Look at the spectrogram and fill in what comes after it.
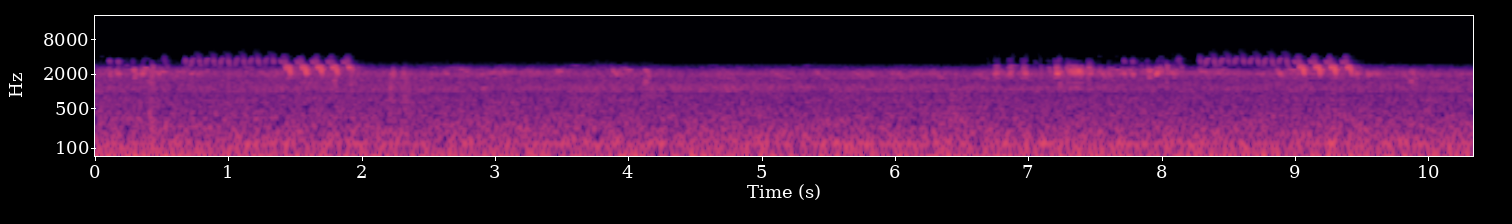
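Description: Birdsong: a phrase of rapid repeated chirps in the first two seconds and another about seven seconds in, over a steady low hiss.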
